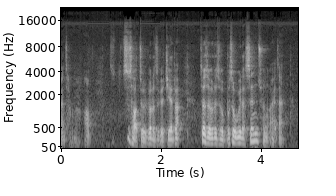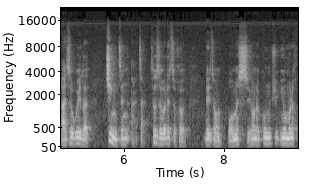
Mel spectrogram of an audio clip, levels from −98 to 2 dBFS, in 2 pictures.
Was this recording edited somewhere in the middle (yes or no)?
yes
